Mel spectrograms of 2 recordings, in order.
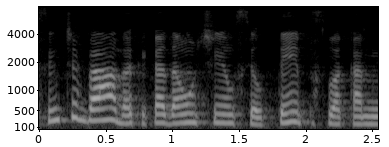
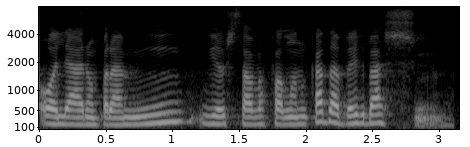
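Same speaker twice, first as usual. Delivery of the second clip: normal talking voice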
